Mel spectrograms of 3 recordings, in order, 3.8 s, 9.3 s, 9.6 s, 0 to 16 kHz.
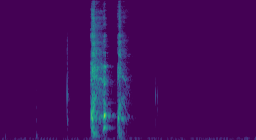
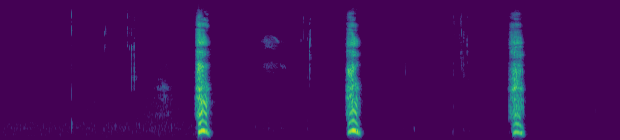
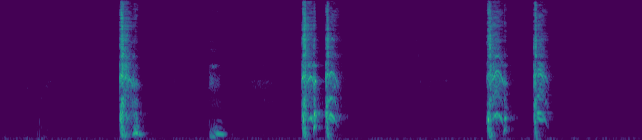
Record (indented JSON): {
  "cough_length": "3.8 s",
  "cough_amplitude": 8430,
  "cough_signal_mean_std_ratio": 0.22,
  "exhalation_length": "9.3 s",
  "exhalation_amplitude": 32678,
  "exhalation_signal_mean_std_ratio": 0.19,
  "three_cough_length": "9.6 s",
  "three_cough_amplitude": 16806,
  "three_cough_signal_mean_std_ratio": 0.28,
  "survey_phase": "beta (2021-08-13 to 2022-03-07)",
  "age": "45-64",
  "gender": "Female",
  "wearing_mask": "No",
  "symptom_none": true,
  "smoker_status": "Never smoked",
  "respiratory_condition_asthma": false,
  "respiratory_condition_other": false,
  "recruitment_source": "REACT",
  "submission_delay": "1 day",
  "covid_test_result": "Negative",
  "covid_test_method": "RT-qPCR"
}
